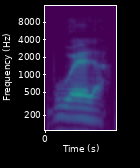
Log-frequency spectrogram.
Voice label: "buela", dialetto veneto

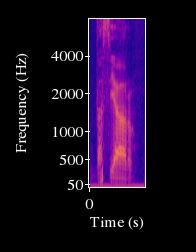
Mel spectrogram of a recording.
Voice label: "daziaro", dialetto veneto; s.m. agente del dazio

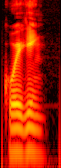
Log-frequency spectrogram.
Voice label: "coeghin", dialetto veneto

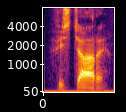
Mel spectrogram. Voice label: "fisciare", dialetto veneto; v. fischiare

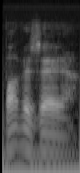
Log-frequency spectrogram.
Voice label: "bavesela", dialetto veneto

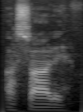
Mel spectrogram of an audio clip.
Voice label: "assale", dialetto veneto; asse; assāle s.m.

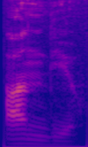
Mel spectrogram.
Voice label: "andio", dialetto veneto

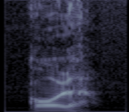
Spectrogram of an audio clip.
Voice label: "cola", dialetto veneto

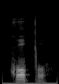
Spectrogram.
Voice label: "copo", dialetto veneto

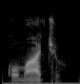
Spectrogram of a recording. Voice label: "comacio", dialetto veneto

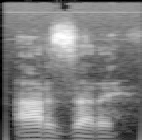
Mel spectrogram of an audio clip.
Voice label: "arzare", dialetto veneto; ārzare s.m. argine

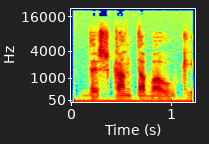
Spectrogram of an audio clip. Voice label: "descantabauchi", dialetto veneto

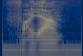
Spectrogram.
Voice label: "fajan", Veneto; s.m. fagiano

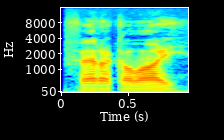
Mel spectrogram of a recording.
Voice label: "feracavai", dialetto veneto; s.m. maniscalco

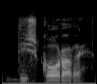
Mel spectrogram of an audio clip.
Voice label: "discorare", dialetto veneto

